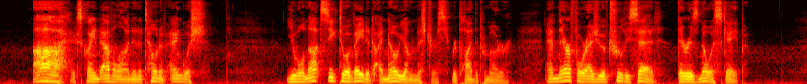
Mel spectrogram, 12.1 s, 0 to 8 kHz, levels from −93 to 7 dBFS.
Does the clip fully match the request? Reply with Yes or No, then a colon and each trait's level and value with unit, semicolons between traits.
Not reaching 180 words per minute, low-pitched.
Yes: average, 165 wpm; low, 100 Hz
